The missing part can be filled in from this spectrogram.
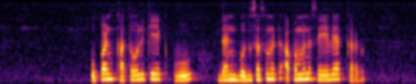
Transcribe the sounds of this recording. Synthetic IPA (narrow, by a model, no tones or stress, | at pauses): upankat̪oːlikəjekʋuː | d̪ɛnbod̪usasunəʈəʔa̰pəmənəseːʋejakːəɾənə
